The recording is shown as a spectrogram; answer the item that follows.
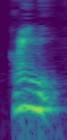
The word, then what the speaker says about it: Jaime: Jaime. J's are not pronounced in Spanish. Jaime? So Jaime. Jaime? Jaime. It sounds like Heine.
